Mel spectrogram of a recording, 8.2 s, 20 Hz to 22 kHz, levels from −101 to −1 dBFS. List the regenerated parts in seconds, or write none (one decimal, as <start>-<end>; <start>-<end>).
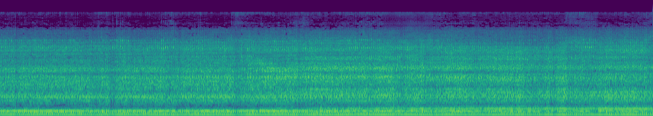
4.8-5.4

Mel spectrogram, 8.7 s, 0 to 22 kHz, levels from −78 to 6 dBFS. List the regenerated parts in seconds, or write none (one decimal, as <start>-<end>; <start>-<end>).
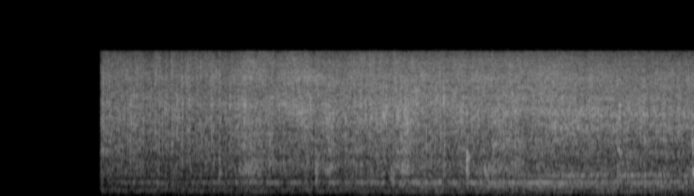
4.7-6.0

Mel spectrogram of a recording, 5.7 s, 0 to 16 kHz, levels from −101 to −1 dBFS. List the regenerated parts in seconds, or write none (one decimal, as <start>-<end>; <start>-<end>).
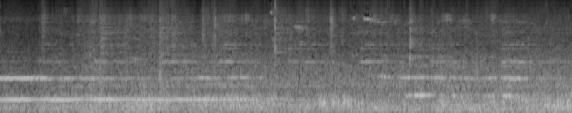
0.0-1.7; 5.1-5.7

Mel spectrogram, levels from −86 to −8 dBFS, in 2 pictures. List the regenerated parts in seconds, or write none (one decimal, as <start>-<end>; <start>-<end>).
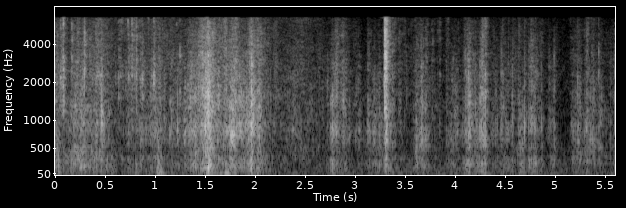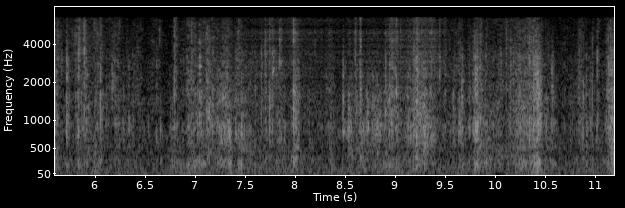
7.5-9.5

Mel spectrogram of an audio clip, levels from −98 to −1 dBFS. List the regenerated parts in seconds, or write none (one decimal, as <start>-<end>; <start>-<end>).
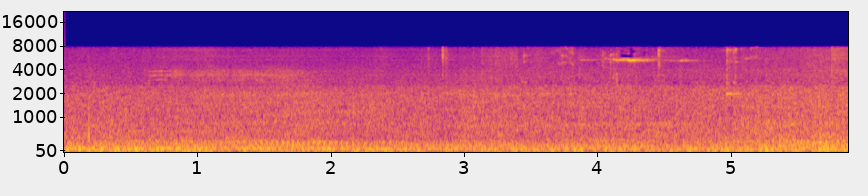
0.8-3.4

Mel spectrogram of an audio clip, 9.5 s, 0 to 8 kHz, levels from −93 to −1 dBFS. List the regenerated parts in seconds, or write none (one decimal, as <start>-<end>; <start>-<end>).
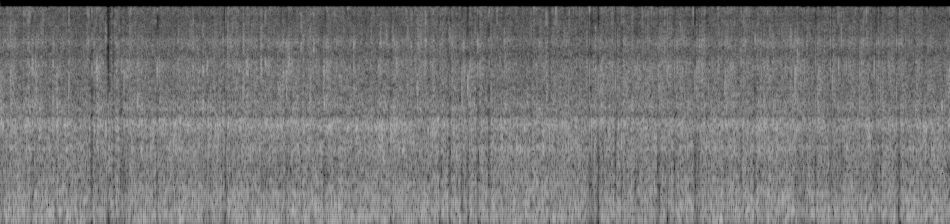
0.0-5.4; 7.1-8.0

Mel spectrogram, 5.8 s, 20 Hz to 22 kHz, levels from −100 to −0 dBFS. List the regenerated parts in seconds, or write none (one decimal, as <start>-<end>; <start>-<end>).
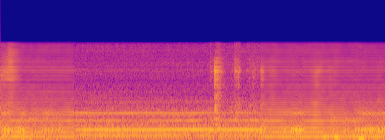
0.0-1.1; 3.9-5.8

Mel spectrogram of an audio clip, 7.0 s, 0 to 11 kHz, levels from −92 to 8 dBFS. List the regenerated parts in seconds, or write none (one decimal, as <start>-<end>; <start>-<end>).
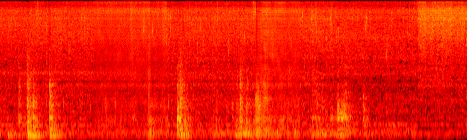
1.4-2.5; 3.8-4.5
